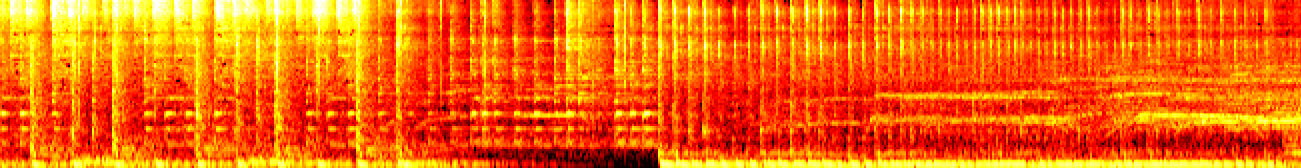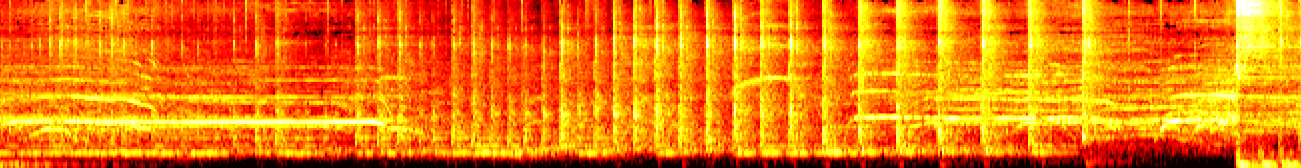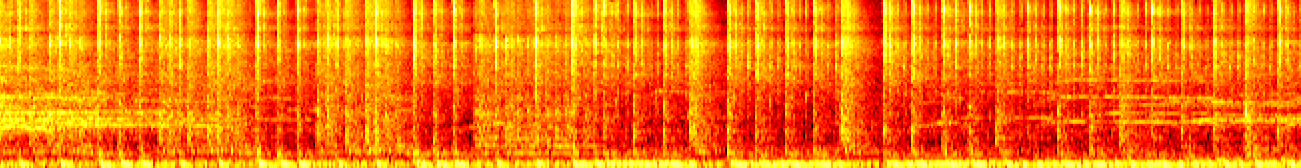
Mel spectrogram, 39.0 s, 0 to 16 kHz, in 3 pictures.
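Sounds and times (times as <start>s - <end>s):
rock drum solo: 0.0s - 5.8s, 6.6s - 17.3s, 25.2s - 39.0s.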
